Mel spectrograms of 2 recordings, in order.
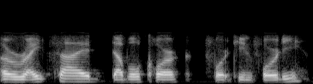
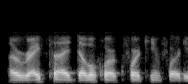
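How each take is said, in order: First: The phrase is said slowly and carefully. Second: The phrase is said at a normal, quick pace.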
